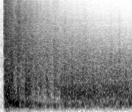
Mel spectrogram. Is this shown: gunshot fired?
yes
